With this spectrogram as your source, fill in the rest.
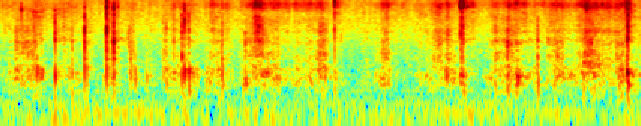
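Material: Plastic.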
